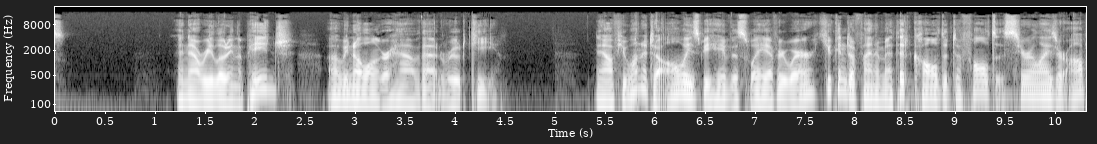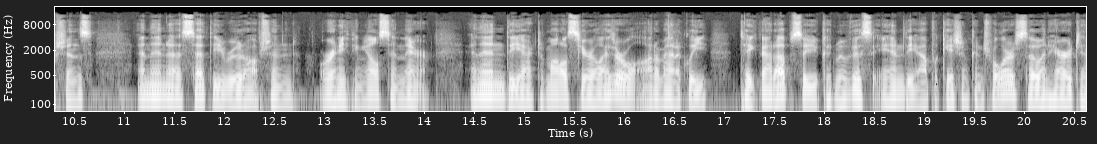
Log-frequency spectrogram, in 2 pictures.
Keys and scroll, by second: 14.7 super+Right, 15.3 alt+shift+Left, 18.5 shift+super+Left.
